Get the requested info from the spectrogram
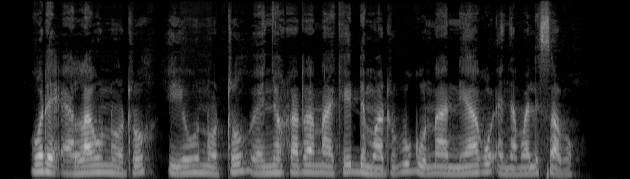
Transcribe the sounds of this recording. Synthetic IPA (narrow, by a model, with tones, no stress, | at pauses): o˦ɾɛ˨ʔɛ˨la˦u˦nɔ˨tɔ˦i˨jo˦u˦nɔ˨tɔ˦wɛ˨ɲɔ˦ɾa˦ta˦na˨ke˦de˨ma˨tu˨βu˦ku˨na˨ni˨a˦ɣɔ˦ʔɛ˨ɲa˨ma˦lɪ˦sa˨βo˨ɣ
